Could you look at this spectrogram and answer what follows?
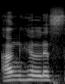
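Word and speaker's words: Ángeles: 로스엔젤레스 로스 앤젤레스 포토 스페인식 이름입니다 스페인 식으로 발음하면 앙헬레스 라고 있는데 엔저 쌩얼 하면 제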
